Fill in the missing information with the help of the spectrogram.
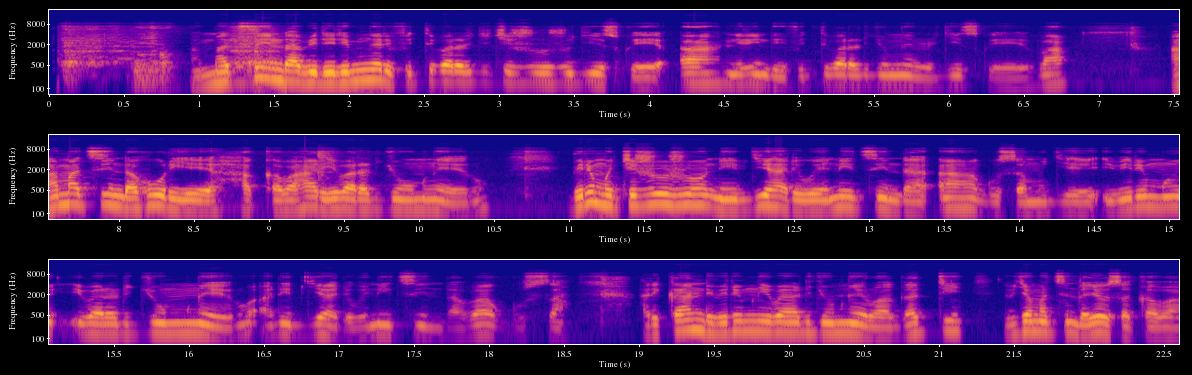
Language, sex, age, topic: Kinyarwanda, male, 18-24, education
